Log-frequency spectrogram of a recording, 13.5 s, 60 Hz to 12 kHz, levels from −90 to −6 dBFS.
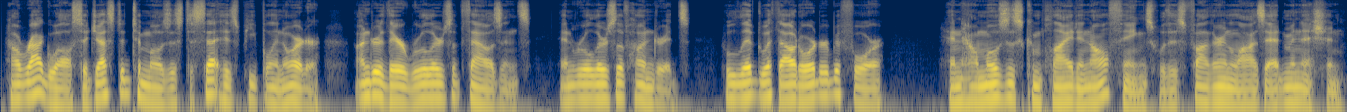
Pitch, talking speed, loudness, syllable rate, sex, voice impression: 100 Hz, 170 wpm, -19 LUFS, 5.1 syllables/s, male, masculine, very adult-like, slightly fluent, calm, reassuring, kind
